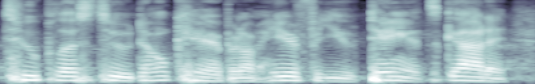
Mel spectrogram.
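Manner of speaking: quiet, low distracted mumble; low inner mumble. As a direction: mutter it to yourself in class. Inner voice in class.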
